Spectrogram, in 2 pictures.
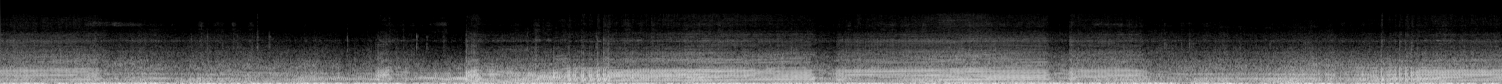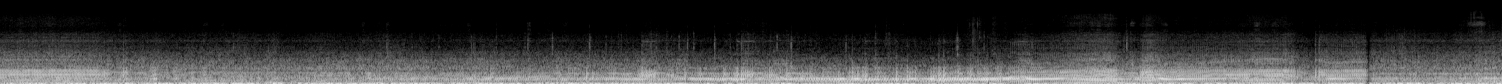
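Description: Yamaha RXZ's single-cylinder two-stroke engine being ridden, its pitch climbing and dropping back several times as the throttle is opened and closed through the gears, with wind rumble on the microphone.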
